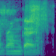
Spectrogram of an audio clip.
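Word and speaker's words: Braungart: Is it Brongata? Brongal? Bromgart. Yeah, Bromgart.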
